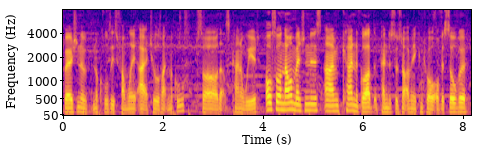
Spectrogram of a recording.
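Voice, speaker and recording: A man's voice: medium pitch, animated, fast, few pauses, a bit bright. A man hosting a YouTube commentary video, talking in a blunt, informal, sweary way as he reads a loose script. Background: music.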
